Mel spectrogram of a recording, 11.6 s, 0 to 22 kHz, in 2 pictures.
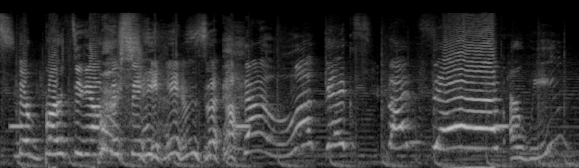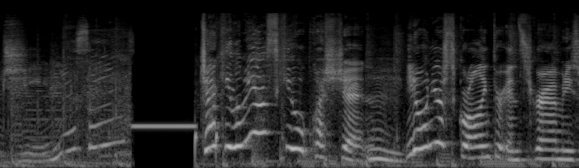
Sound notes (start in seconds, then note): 1.0 laughing; 2.3 blooper beep; 4.7 blooper beep; 7.1 blooper beep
